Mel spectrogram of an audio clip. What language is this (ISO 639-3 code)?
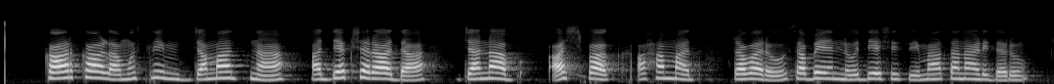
kan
